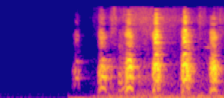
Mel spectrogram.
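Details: Chicken clucking: after one soft lead-in note, five short, clipped clucks come in an even rhythm about every fifth of a second, with no other sounds.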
